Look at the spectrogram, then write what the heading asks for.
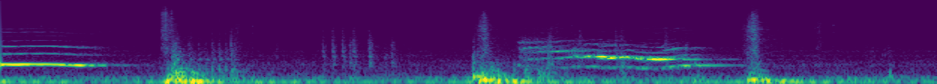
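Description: A cat meows in the RoboCop Rogue City video game, a few rising and falling mewls between heavy thuds and clunks of game effects, fairly close and clear.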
